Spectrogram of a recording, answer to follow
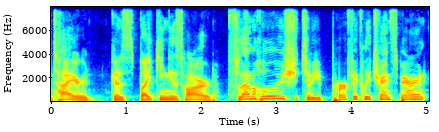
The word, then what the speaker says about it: Flamme Rouge: Kenny, why is Flamme Rouge on the list? Am I pronouncing that right?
